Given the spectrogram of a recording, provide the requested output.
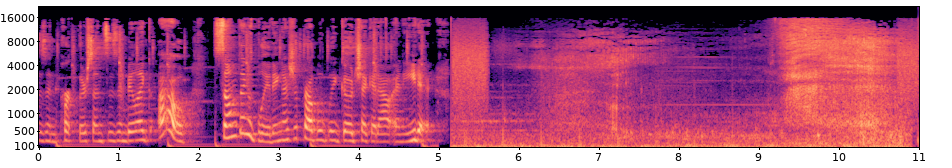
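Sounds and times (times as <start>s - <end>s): deep rumbling film score: 5.2s - 11.0s
hiss: 9.3s - 11.0s.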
